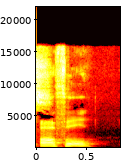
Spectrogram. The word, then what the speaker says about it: offal: O-F-F-A-L. Let's look it up. – Oh, God. – Okay, Shelley. – Yes? – Awful. Here, let's see if we have a pronunciation of it. – Awful. – That's funny. – Awful. – Awful. – The way she says it is awful.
